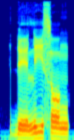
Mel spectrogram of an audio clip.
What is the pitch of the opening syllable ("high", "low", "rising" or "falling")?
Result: low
